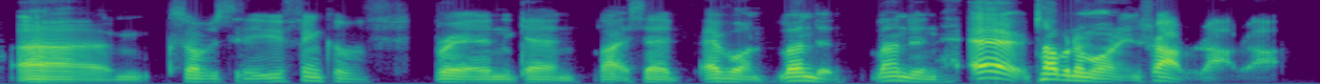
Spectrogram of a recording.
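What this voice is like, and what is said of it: Yorkshire accent. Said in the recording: “being from Yorkshire, I'm very proud of like representing my accent.”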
